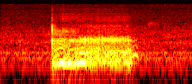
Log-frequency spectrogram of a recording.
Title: Shar pei snoring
